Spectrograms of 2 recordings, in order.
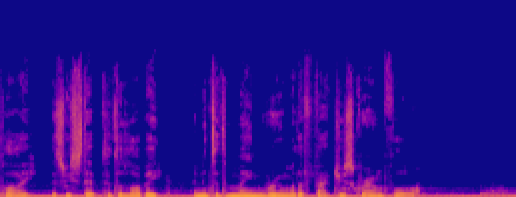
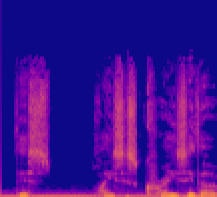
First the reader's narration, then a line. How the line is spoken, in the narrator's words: I murmur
